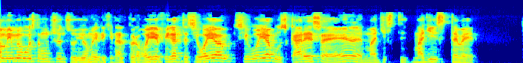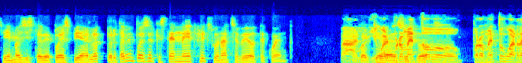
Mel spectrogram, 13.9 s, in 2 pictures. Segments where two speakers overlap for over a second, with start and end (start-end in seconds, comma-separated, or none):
11.6-12.9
